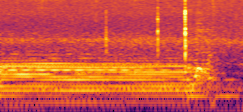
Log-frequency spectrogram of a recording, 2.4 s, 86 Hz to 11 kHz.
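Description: A Kawai US-75 upright piano's last chord held and ringing, slowly fading, then damped just before the end. A few soft clicks are heard in the second half.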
